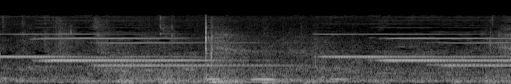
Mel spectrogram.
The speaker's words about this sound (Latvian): Lūdzu, zvanu.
